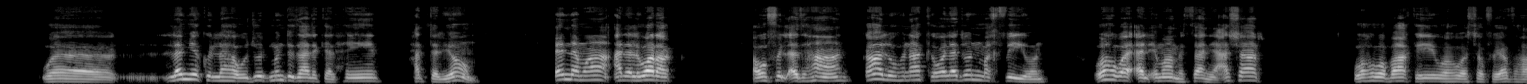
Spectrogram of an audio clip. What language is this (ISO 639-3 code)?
ara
